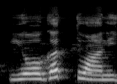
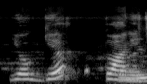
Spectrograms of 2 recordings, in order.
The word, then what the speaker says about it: योग्यत्वानि: सत्व, शुद्धि, सौमनस्य, एकाग्रेन्द्रिय जय, आत्मदर्शन, योगत्वानि च। यहाँ पे जो है ना योगत्वानि च ने कही कि योग्य, योग्य, योग्यत्वानि च। योग्यत्वानि च, यस, आधा गा है, पूरा प्रोनाउंसिएशन नहीं देंगे, ठीक है?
